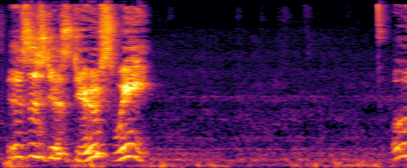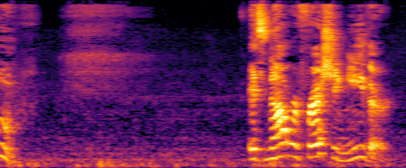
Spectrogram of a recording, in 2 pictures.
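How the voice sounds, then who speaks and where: A man's voice: sits high, expressive, extremely slow, long pauses, a bit bright, slight background noise. A man casually reviewing sodas on his channel, chatty and prone to rambling tangents, with the odd swear word and no regional accent. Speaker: soda reviewer.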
